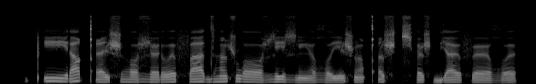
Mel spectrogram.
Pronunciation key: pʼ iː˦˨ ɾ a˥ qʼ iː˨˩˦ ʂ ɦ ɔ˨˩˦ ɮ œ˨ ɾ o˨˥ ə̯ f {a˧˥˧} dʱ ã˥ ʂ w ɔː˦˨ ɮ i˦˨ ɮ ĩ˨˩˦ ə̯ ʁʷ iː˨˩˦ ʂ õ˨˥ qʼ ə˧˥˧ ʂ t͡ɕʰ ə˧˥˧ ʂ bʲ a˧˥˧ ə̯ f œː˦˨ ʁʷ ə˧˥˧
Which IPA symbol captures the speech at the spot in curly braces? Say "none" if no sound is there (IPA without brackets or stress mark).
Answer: a˧˥˧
